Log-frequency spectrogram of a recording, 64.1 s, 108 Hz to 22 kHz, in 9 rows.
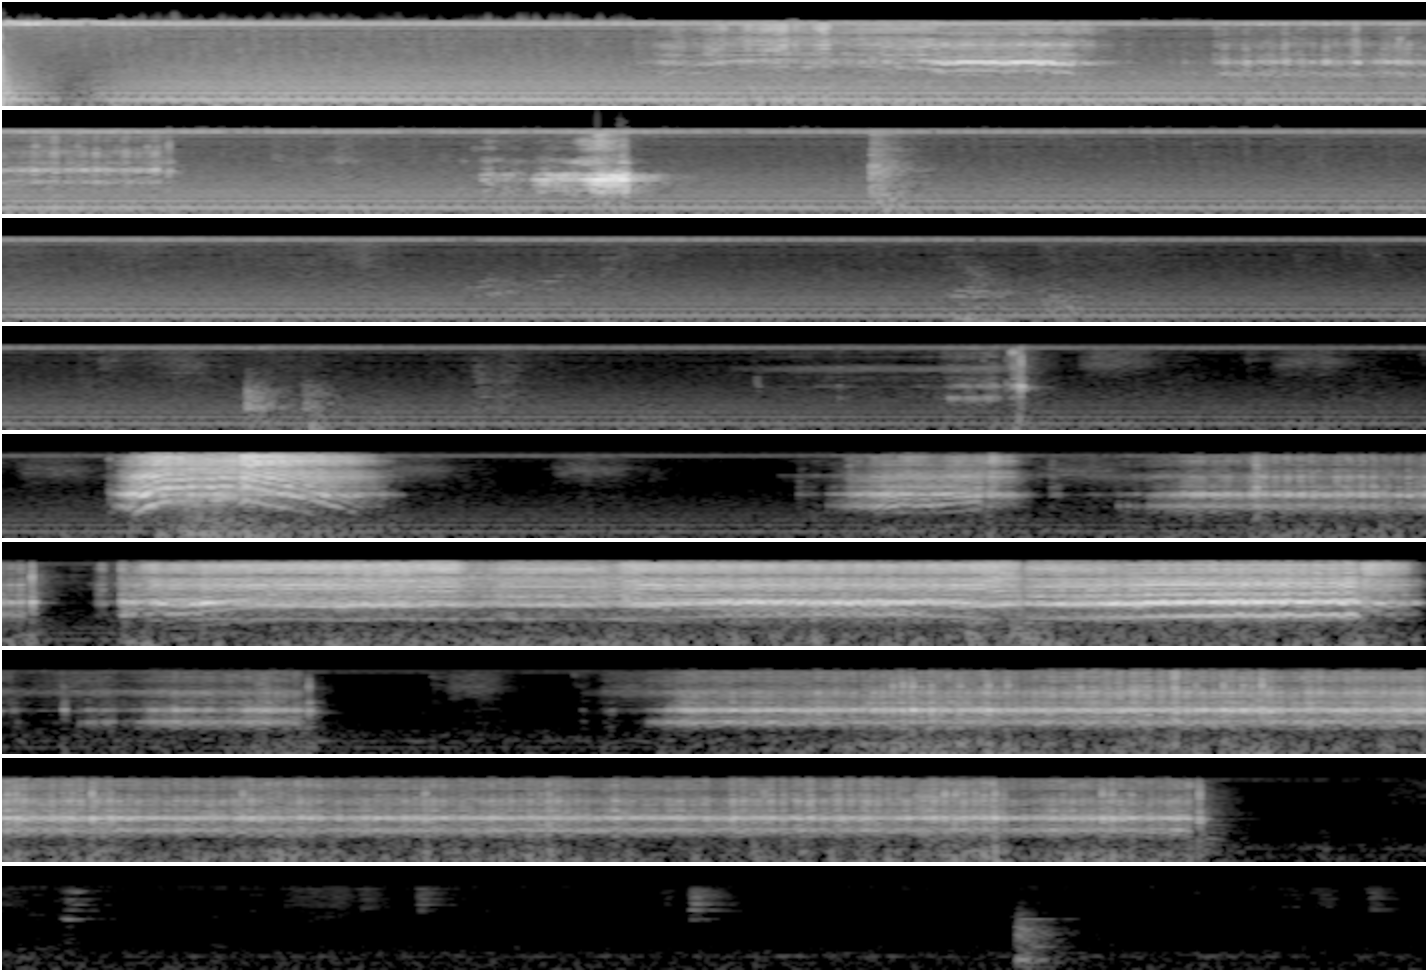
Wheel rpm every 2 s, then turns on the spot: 0, 20, 70, 30, 10, 0, 0, 0, 0, 0, 0, 0, 0, 0, 30, 20, 10, 20, 80, 110, 110, 50, 10, 30, 50, 40, 30, 40, 10, 0, 0, 0.
6-10 42-58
